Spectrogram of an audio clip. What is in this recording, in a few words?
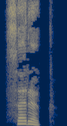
"ಸರ್ಗ", kannada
